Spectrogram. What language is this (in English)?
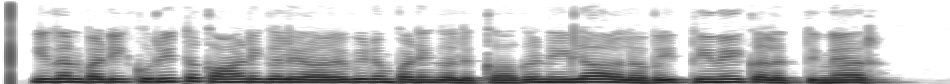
Tamil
